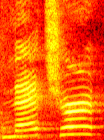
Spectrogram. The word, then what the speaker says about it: nature: قولوا معايا: فود، food, nature, and culture. وقلنا يا حبايب قلبي الاربع حروف، ركز معايا، اللي هم TURE اللي في اخر الكلمه بتتنطق اتشر، بتتنطق TURE بتتنطق اتشر. قول معايا: nature, culture, nature.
